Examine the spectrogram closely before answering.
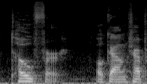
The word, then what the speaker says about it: Topher: Topher. I can't believe I actually look up a way to pronounce that name. Topher.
